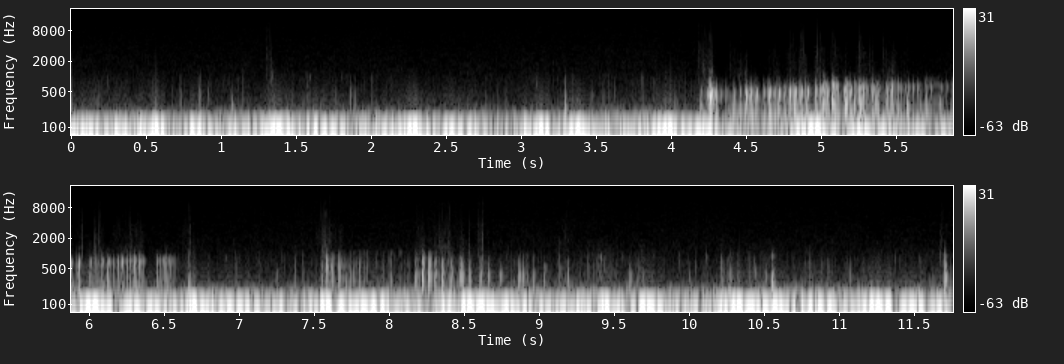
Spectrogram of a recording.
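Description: Low rumbling and gurgling with a few longer, louder growls: ordinary stomach growling, a normal sound of gut activity.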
